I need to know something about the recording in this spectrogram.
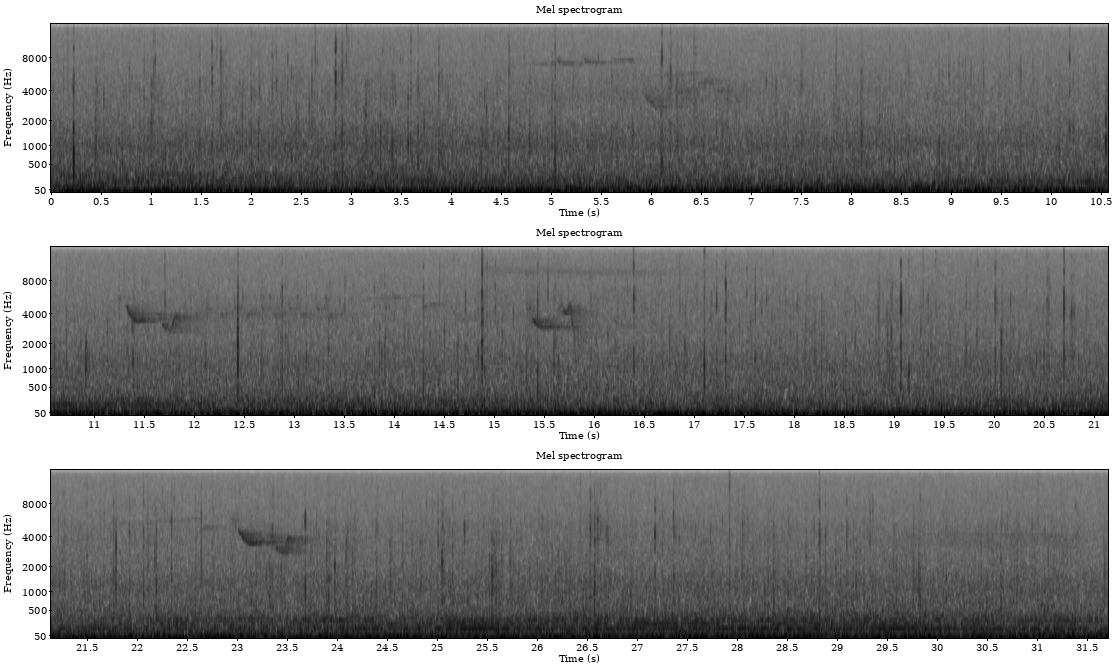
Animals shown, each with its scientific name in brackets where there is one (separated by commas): Golden-crowned Kinglet (Regulus satrapa), Black-throated Green Warbler (Setophaga virens), Ovenbird (Seiurus aurocapilla), Blue-headed Vireo (Vireo solitarius)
